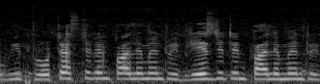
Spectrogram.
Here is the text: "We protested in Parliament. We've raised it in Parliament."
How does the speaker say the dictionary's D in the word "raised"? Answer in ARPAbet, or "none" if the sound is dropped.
D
